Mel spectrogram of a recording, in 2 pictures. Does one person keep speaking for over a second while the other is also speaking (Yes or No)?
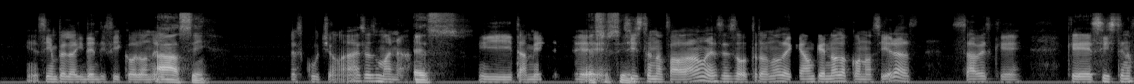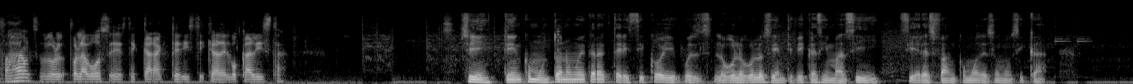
No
